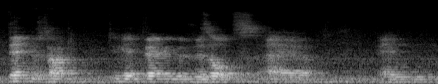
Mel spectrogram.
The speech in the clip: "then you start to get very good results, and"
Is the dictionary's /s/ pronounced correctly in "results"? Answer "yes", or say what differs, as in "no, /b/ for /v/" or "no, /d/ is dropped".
yes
